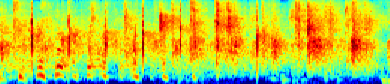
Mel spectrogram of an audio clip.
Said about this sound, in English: Um, okay, so this is LIC reading series. Hooray! Let's first, before I do anything, applaud.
